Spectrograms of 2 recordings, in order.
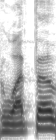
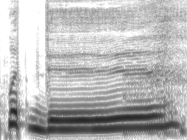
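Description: First: Said in the usual way. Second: "What the?" pitched up, with the "the" drawn long and rising; trailing what the. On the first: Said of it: "But he, like, really trails his". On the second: Retold or imitated. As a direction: stretch the "the" in "What the?" up and away, baffled. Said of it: "really trails his "the".

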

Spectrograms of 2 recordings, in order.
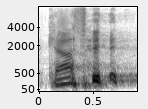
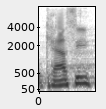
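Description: First: Loud, comic rising yelp; desperate blurted call. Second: Mildly hesitant, rising question; timid questioning call. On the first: Suitor hits the keys as she leaves, desperate blurt. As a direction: burst out with her name, half laughing. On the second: Nervous suitor stopping his crush as she leaves, tentative. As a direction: call her name tentatively, mock-nervous. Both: Retold or imitated.

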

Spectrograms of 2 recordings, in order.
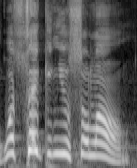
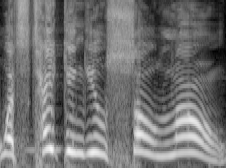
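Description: First: Said in the usual way. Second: High, slow "so long", stretched out; slow, raised, exasperated "so long"; drawn-out impatience. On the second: Acted. Acted impatient question, first take drawn out.

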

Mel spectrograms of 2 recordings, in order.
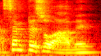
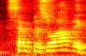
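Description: First: Said in the usual way. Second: Sung high. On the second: Shown as a demonstration.

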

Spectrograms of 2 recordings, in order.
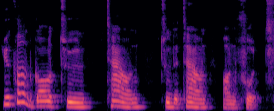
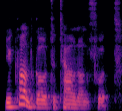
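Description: First: Slow, careful teaching phrase; slow model phrase. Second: Said in the usual way. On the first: Shown as a demonstration. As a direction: lay it out slowly for the student. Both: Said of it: "So how would you say".

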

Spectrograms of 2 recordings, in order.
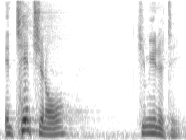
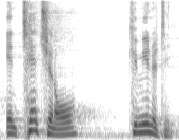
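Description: First: Intentional and community set apart, each after a pause, community trailing soft; slow emphasis. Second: Said in the usual way. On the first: Shown as a demonstration. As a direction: pause before each word, let community fall away quietly.

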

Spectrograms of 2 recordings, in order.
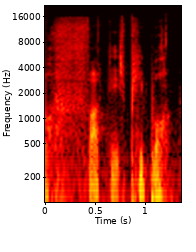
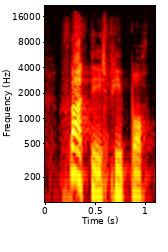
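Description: First: Very low, hushed aside, drawn out; muttered disgust. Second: Said in the usual way. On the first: Retold or imitated. Speaker recalling seeing the signs, muttered very quietly. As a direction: curse them slowly under your breath.

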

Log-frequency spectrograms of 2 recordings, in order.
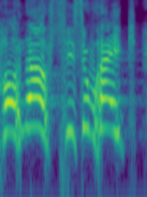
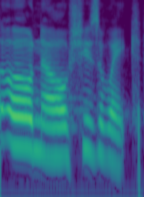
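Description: First: Loud, high cry of dismay; mock alarm. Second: Said in the usual way. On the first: Enemy dreading the woman who just woke up, loud mock alarm.

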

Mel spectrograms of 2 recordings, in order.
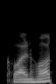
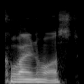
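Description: First: Korallenhort said without the s, ending in Hort. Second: Korallenhorst said with an s, ending in Horst. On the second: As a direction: say Korallenhorst with the s before the final t. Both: Shown as a demonstration. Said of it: "Nicht verwechseln mit dem Korallenhorst".

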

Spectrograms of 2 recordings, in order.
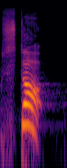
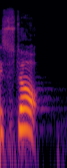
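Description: First: Sharp loud command to halt; commanding stop. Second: Loud call-and-response shout; loud stop. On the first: Acted. Samuel sternly halting King Saul, loud command. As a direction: bark it like a prophet. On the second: Shown as a demonstration. Preacher leading the congregation, loud call-out. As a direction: call it out with the crowd. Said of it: "Everyone say".

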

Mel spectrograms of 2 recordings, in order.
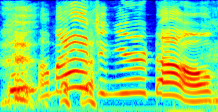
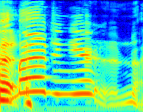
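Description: First: High, slow, drawn-out comic voice; Jeff Foxworthy impression. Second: Gallagher impression. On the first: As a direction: set it up like a stand-up bit. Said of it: "that's more Jeff Foxworthy". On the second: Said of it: "how did Gallagher sound?".

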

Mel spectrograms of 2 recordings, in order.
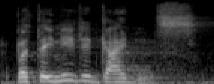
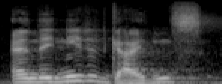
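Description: First: They pushed up high and falling; stress on they. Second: "needed" lifted with a rise; stress on needed. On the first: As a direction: lean on "they", not on guidance. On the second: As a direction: shift the weight onto "needed". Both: Shown as a demonstration.

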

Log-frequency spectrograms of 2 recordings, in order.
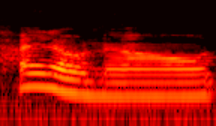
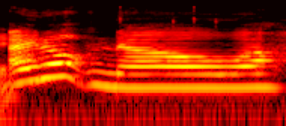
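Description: First: Softer, lower I don't know; quiet trailing-off. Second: Slow, stretched I don't know; drawn-out shrug. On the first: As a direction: let it drop away resignedly. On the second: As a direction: drag it out in mock helplessness. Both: Real, not acted. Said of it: "repeats it differently".

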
